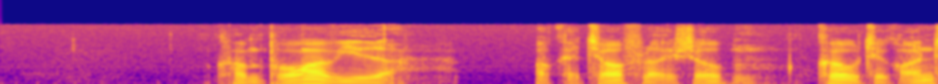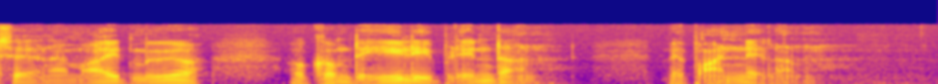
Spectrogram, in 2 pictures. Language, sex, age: Danish, male, 64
